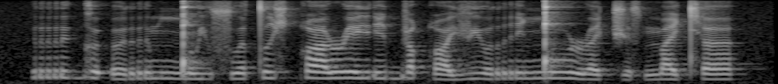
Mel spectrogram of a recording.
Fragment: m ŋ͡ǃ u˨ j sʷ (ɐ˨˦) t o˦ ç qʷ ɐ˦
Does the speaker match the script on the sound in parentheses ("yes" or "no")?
yes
